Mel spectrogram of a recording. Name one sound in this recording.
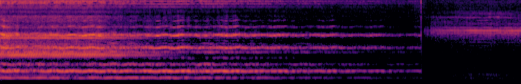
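A motor hums steadily.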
